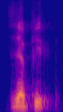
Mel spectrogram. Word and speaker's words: Zabir: hadis ini bukan Mbak Bacanya bukan Zubair tapi Zabir.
